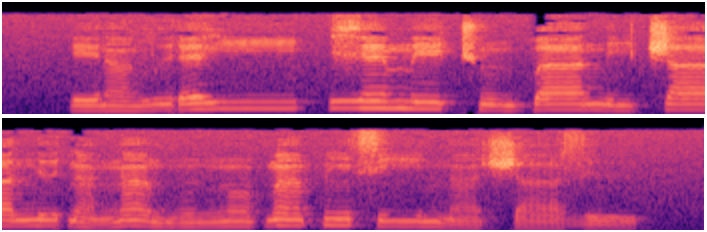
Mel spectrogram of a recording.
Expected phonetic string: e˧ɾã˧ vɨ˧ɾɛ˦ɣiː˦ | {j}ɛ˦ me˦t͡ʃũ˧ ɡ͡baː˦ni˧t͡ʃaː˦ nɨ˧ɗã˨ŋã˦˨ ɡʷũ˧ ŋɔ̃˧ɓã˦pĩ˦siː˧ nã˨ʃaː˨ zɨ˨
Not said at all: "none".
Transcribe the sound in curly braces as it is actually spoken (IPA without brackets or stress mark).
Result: ɣ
